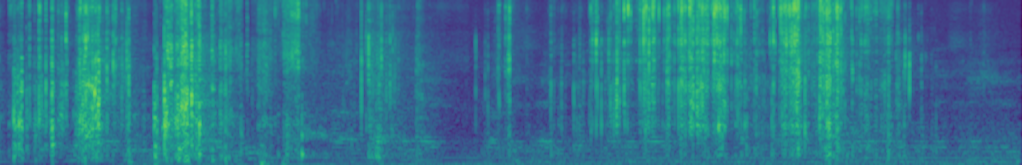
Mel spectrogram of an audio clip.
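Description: A cardboard trading-card box is opened by hand and its plastic-wrapped pack is crinkled and torn open. It makes a run of irregular rustling and crackling that thins out about nine seconds in.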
